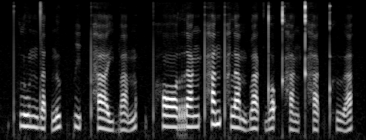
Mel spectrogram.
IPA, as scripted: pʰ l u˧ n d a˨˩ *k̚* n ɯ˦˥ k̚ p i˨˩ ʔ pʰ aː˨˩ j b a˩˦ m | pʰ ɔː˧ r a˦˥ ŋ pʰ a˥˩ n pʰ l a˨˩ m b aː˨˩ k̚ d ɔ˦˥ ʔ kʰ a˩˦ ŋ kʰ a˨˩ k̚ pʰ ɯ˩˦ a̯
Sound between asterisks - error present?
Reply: yes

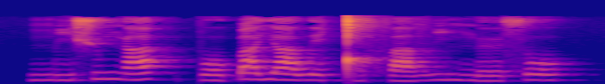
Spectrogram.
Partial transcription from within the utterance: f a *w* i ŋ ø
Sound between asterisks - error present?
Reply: yes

